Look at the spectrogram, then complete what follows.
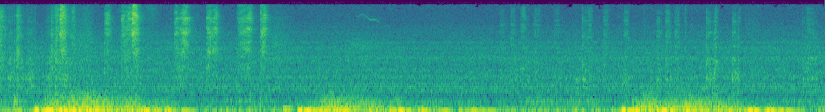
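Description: Pens scratch across paper in uneven bursts as quiz players write down their answers, fairly soft, with short pauses between strokes and no voices.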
